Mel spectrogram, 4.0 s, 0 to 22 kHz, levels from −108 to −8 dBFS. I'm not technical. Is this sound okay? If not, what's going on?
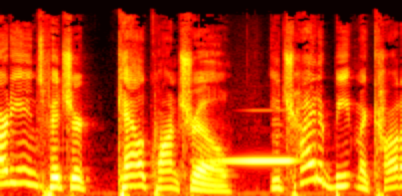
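No, there's loudspeaker feedback squeal from 1.90 to 3.10 s: the mic hears its own speaker, and a 722 Hz tone swells for under a second, ending up louder than the speech.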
